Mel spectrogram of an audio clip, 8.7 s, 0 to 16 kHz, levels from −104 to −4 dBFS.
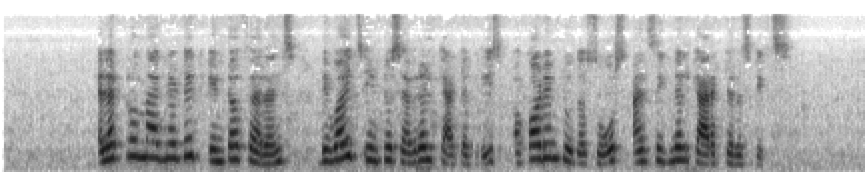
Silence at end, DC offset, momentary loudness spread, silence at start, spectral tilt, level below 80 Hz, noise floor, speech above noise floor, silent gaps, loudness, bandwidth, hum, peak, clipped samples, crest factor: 0.85 s; under 0.1%; 11 LU; 1 s; -5 dB/octave; -62 dBFS; -59 dBFS; 37 dB; none; -22 LUFS; 11.5 kHz; none; -4 dBFS; under 0.1%; 18 dB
